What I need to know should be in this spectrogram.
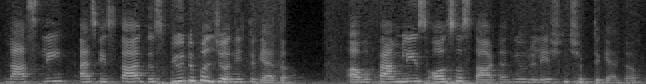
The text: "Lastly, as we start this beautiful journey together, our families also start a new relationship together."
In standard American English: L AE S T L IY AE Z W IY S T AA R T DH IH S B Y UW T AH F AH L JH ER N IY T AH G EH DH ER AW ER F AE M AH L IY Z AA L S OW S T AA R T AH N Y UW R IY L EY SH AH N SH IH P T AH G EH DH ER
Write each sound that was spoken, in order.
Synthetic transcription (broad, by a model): L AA S T L IY AE Z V IY S T AA R T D IH S B Y UW T AH F AH L JH ER N IY T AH G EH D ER AW ER F AE M AH L IY Z AA L S OW S T AA R T AH N Y UW R IY L EY SH AH N SH IH P T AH G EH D ER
